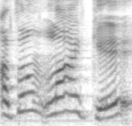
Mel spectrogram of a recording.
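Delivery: put-on acted English accent, childlike. Retelling a kid's reply to being put in timeout: imitating a child's english accent. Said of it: "Where did this English accent come from?".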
